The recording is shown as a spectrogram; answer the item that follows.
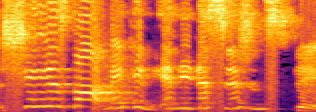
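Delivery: play-acted, very high-pitched yell. Retelling how someone yelled at the doctor: imitating Aviram yelling. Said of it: "And Aviram yells".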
